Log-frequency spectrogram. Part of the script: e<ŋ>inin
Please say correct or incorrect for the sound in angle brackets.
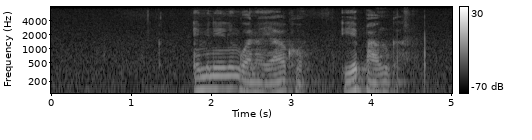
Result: incorrect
